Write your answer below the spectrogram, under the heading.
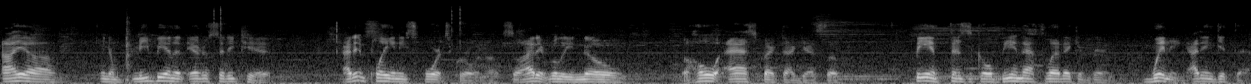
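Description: Clear music plays in the background while a man speaks with long, frequent pauses. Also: ordinary pitch variation, moderate pace. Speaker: guest. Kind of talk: interview answer. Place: home room. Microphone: video call.

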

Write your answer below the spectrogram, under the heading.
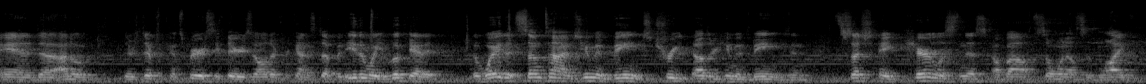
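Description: Music plays in the background as a man speaks at a very fast pace. He has a Southern US accent and ordinary pitch variation. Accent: Southern US (Georgia). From US South. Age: 40s. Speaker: pastor. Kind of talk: sermon. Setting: church. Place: church.

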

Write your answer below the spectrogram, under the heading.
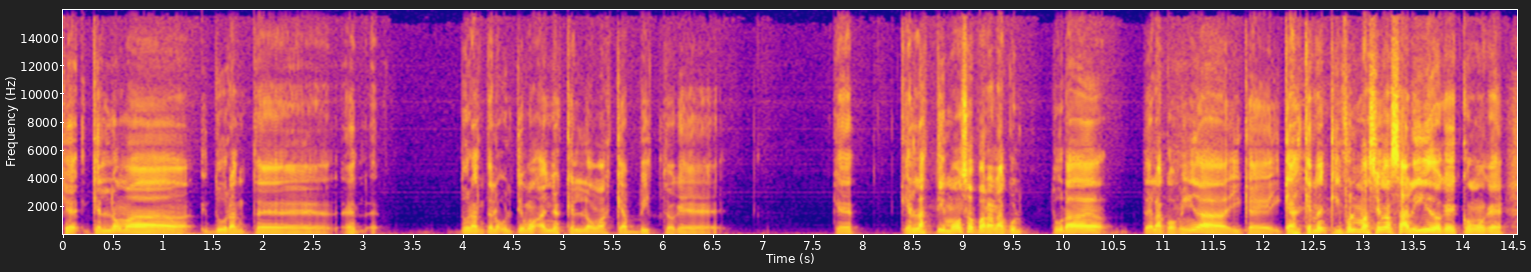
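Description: Long, frequent pauses break up a man's fairly slow delivery. His pitch is medium with ordinary variation, and the background is quiet. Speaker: podcast host. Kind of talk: casual chat. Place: studio. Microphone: studio mic.

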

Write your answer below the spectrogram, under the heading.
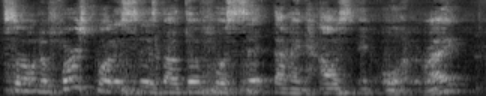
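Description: Light background noise sits behind a man who speaks at a moderate pace. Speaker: religious teacher. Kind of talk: scripture teaching commentary. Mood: relaxed, joking. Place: studio.

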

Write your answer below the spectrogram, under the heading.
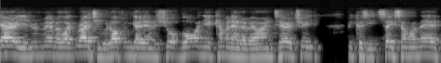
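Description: Rattling along at a very fast pace, a man with an Australian accent speaks in a fairly high pitch with monotone, flat intonation. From Australia, Northern Rivers NSW. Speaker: retired rugby league player. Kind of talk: casual chat.

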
